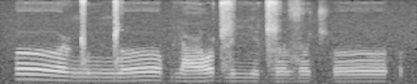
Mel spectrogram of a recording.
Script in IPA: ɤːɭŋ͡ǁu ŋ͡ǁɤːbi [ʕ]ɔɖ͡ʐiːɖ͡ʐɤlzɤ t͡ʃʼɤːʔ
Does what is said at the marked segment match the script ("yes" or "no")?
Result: yes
